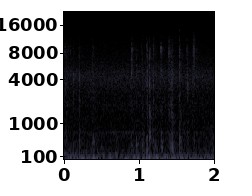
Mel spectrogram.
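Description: Very faint computer keyboard typing, a quick run of soft key clicks.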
